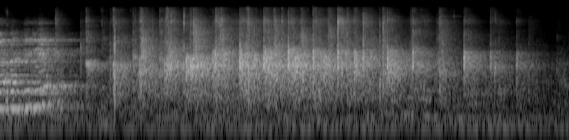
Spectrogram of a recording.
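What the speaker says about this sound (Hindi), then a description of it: "जोरदार ताली बजा सर के लिए।" Clapping breaks out among the audience at a health awareness event as a guest is called up, a broad rattle of hands that builds and then fades, heard alongside a speaking voice.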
